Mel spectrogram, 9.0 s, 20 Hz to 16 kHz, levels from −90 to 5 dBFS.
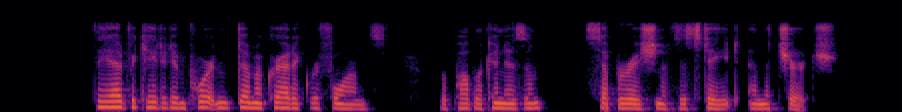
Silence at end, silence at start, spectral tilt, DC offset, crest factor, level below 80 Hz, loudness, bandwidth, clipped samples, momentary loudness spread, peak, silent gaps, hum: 0.7 s; 0.95 s; -5 dB/octave; under 0.1%; 20 dB; -70 dBFS; -35 LUFS; 7.8 kHz; under 0.1%; 11 LU; -16 dBFS; 3.89-3.95 s, 4.24-4.39 s, 5.47-5.84 s, 7.43-7.47 s; none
